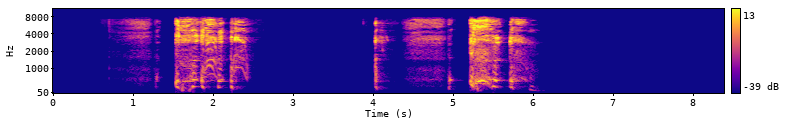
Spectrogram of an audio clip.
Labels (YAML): expert_labels:
- quality: ok
  cough_type: dry
  dyspnea: false
  wheezing: false
  stridor: false
  choking: false
  congestion: false
  nothing: true
  diagnosis: COVID-19
  severity: mild
age: 45
gender: male
respiratory_condition: true
fever_muscle_pain: false
status: symptomatic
